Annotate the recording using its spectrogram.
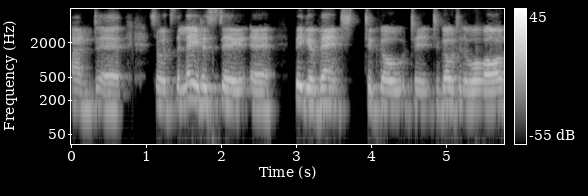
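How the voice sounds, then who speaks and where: A man talks in an Irish accent. His fairly high voice stays monotone and flat. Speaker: comedy event promoter and MS patient. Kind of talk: online panel talk.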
